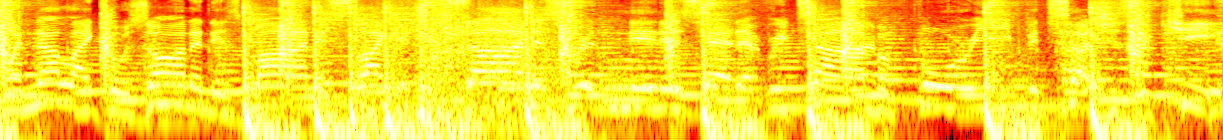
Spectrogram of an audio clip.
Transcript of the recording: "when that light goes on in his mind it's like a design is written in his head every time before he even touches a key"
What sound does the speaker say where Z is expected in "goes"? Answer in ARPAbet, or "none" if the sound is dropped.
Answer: Z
